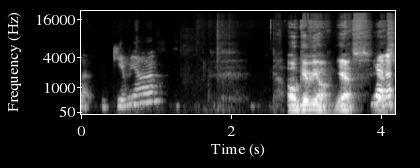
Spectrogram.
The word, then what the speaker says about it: Giveon: Giveon. Oh, Giveon. Yes. Yeah, yes, you said it right. Giveon.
